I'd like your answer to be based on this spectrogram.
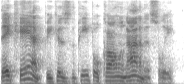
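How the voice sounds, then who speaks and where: Man co-host, casual stream chat, emphatic opinions, lively pitch. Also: moderate pace.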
